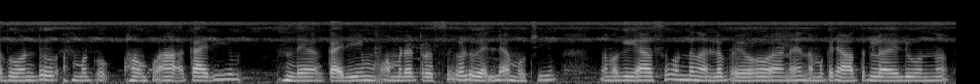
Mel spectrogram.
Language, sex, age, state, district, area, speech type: Malayalam, female, 45-60, Kerala, Kollam, rural, spontaneous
